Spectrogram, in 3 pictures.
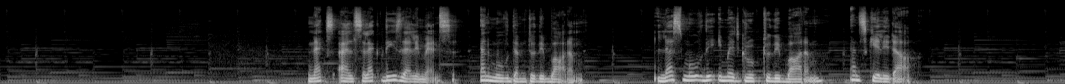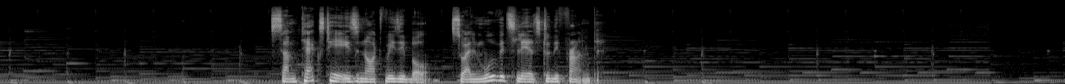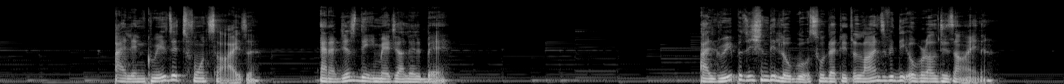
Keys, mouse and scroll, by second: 1.5 click, 1.5 click, 1.7-2.2 scroll down 2, 2.5-3.6 ctrl+scroll up 2, 3.9 scroll up 1, 4.0-6.1 drag, 6.1-13.0 drag, 13.0 scroll up 1, 13.6 scroll down 1, 14.6 click, 15.9 right click, 17.3 click, 18.2 scroll up 1, 19.3-22.9 drag, 23.3-28.0 drag, 28.7 click, 28.7 click, 29.5 ctrl+scroll up 1, 30.1 scroll up 1, 30.2 click, 31.0 ctrl+scroll down 1.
